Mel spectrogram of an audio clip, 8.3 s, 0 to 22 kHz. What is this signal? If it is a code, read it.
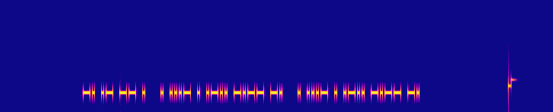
Morse code, heard as a keyed tone, about 36 wpm, 700 Hz. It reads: NAME EVELYN EVELYN
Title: Practice QSO - Exchange 1 - Beginning - 35wpm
